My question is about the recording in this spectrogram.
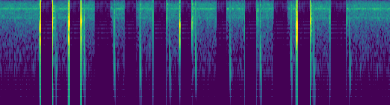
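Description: Telephone keypad tones as a caller enters a protocol or CPF number on an automated Santander customer service line: many short, bright beeps in quick irregular bursts, with no talk.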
